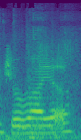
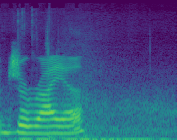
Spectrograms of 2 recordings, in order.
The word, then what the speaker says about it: Jirachi: Say hello to Jiraiya City. Calling copyright. They used my Did you name. say, oh gosh, what's that Pokemon's name? So Jiraiya. Jirachi? Did you say Jirachi? No, Jiraiya.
